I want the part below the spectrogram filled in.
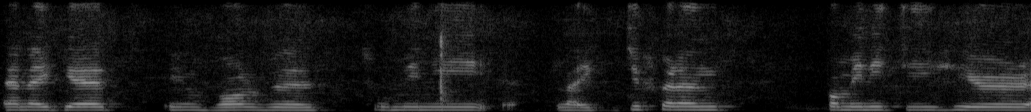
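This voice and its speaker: A woman with an Arabic accent and fairly high pitch speaks at a moderate pace in a monotone, flat intonation. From Algeria. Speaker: re-entry university student. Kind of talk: panel introduction. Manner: halting.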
